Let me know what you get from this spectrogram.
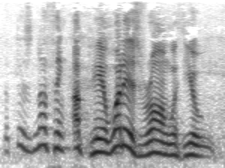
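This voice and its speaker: A man's voice: high voice, big pitch swings, brisk, fairly bright tone, dry recording, highs cut off, exaggerated voice. A man acting as a sensible suburban husband in a 1950s radio drama, theatrical, reasoning and easily exasperated. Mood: alarmed, exasperated. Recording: faintly noisy vintage radio recording.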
